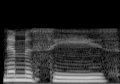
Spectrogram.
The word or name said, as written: nemeses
